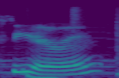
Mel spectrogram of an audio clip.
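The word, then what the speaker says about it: Ciera: So, my name is Sierra, and you can follow me on Instagram and Twitter as Sierra's Interlude.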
